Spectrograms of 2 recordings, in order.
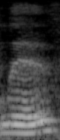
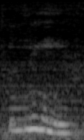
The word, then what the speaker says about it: Liv: you might pronounce it liv that's fine but in danish it's the word that means life and it's pronounced leaf so the theme of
